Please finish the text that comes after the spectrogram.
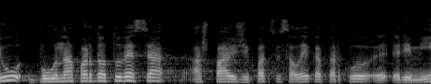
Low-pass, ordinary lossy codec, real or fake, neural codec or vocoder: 10.8 kHz; MP3, 32 kbps; real; none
